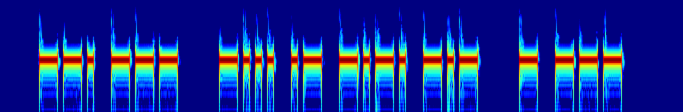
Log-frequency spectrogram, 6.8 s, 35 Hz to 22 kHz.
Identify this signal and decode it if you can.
Morse code, heard as a keyed tone, about 20 wpm, 700 Hz. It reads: GO BACK TO
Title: Build A Phrase - 4-Word Phrases - 20wpm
